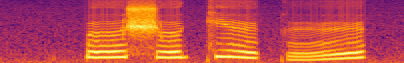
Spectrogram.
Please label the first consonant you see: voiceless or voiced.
voiceless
